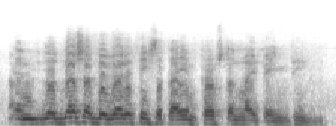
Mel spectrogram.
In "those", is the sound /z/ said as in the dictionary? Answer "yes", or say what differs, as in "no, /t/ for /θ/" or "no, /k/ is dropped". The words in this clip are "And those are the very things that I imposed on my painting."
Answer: no, /s/ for /z/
